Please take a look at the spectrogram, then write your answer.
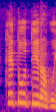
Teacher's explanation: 해돋이 이런 게 국외음화입니다. 이렇게 해서 디귿, 티읕이 이를 만나서 지읒, 치읓으로 바뀌는 것 이것이 바로 국외음화다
